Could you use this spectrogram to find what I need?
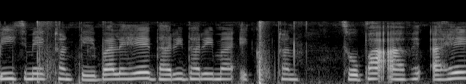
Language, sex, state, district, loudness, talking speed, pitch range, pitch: Chhattisgarhi, female, Chhattisgarh, Raigarh, -22 LUFS, 165 wpm, 235-255 Hz, 245 Hz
